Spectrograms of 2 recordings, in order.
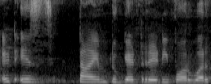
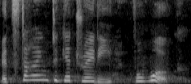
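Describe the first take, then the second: First: 'It is' is said as two separate words. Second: 'It is' is joined into one word 'it's'. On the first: The speaker calls it wrong. "सुनने में तो कितना डल सा लग रहा है" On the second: The speaker calls it right. "मैं इट इज नहीं बोल रही, मैं बोल रही हूँ इट्स टाइम"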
